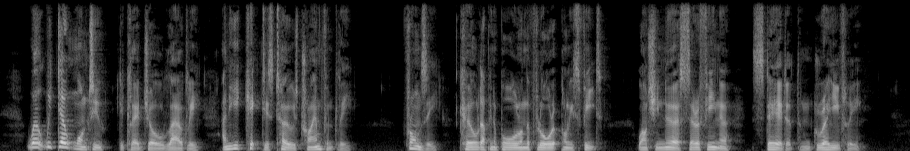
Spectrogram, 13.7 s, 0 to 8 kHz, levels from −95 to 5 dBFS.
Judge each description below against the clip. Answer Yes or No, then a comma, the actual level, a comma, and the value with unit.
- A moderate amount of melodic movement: Yes, average, 5.0 semitones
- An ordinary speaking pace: Yes, average, 150 wpm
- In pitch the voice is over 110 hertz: No, low, 100 Hz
